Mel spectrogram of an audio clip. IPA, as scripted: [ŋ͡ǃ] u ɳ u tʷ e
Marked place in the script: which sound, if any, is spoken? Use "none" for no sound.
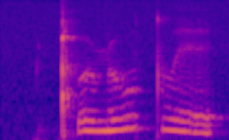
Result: ǃʼ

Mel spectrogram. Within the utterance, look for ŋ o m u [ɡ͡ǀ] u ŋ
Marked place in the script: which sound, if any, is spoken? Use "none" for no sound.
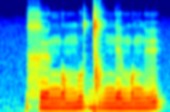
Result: ɡ͡ǀ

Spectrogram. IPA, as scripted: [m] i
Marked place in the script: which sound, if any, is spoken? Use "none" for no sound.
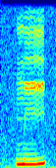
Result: m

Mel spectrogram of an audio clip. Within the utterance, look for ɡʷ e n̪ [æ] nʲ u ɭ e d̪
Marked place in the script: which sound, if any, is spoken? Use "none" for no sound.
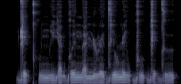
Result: æ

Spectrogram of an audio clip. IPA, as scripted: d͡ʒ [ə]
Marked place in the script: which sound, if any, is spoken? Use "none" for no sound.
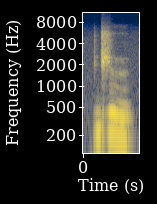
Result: ɯ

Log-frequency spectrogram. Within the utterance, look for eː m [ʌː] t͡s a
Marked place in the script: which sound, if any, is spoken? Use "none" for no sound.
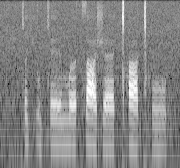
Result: əː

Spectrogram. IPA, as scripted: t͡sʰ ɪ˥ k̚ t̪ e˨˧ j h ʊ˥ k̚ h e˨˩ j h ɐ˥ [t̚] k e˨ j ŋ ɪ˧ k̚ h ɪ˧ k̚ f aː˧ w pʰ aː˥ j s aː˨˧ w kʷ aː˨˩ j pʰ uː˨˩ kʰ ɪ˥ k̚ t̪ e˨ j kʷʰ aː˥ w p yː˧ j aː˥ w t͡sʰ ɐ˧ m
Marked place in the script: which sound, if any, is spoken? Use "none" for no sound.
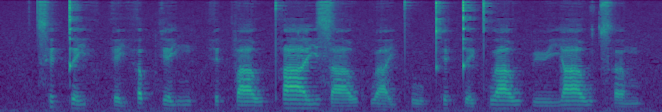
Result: p̚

